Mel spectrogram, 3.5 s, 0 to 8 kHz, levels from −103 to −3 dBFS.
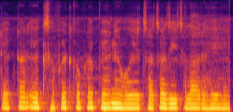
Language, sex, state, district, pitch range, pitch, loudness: Hindi, male, Arunachal Pradesh, Lower Dibang Valley, 120-130 Hz, 125 Hz, -15 LUFS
